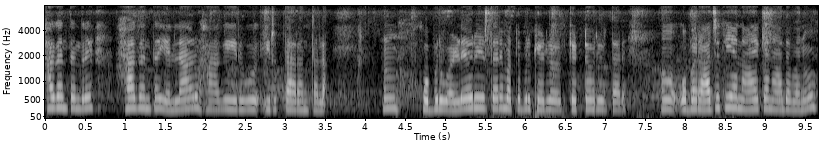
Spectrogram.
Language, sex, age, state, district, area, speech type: Kannada, female, 18-30, Karnataka, Bellary, rural, spontaneous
